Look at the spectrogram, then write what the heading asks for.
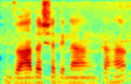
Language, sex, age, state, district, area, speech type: Sanskrit, male, 18-30, Karnataka, Bangalore Rural, rural, spontaneous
